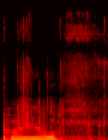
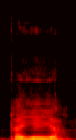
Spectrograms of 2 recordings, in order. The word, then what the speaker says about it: paella: oops i'm sorry thing paella should i say um my son did spanish at school and he told me off for saying paella instead of paella i probably even still pronouncing it wrong anyway um so yeah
